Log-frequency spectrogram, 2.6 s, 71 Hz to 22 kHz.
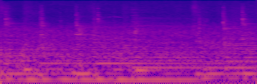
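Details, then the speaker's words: LG 5.5 kg front-load direct-drive washing machine spinning after repair, with the motor refitted and its harness reconnected: a soft, steady, even low hum. Before repair it surged suddenly to high spin and stopped with a noise, traced to the Hall sensor. "अभी smoothly चल रहा है। कोई sound नहीं हो रहा है अभी।"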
